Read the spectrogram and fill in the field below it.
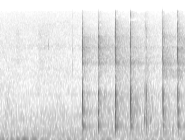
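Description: A metal piston clicks as it is pushed into an engine cylinder.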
